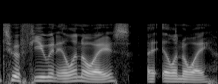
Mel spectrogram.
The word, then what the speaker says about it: Illinois: a few in Illinois Illinois I should say the S is silent one in Florida and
